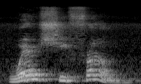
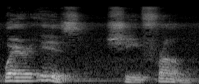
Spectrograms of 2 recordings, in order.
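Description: First: Where and is are joined into one contracted word. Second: Where and is are said as two full words. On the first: It is a casual, informal way to ask. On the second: It is a more formal way to ask.

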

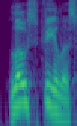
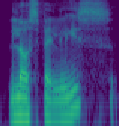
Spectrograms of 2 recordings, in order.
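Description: First: The name is said with an English pronunciation. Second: The name is said with a Spanish pronunciation. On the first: The speaker calls it wrong. "it's incorrect Spanish" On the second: The speaker calls it right. "The correct Spanish would be"

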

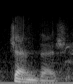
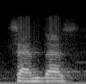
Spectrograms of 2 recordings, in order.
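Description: First: It has sh sounds in it. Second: It has only s sounds, no sh sound. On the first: This is the standard Hungarian pronunciation. "csángót magyart mondom" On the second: This is the Csángó pronunciation. "csángót magyart mondom"

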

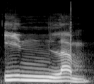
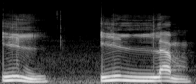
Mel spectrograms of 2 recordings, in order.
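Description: First: A distinct n is sounded before the l. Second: The n merges fully into a doubled l. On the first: The speaker calls it wrong. "Bukan in lam" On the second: The speaker calls it right. "Masuk tanpa dengung"

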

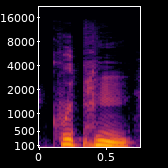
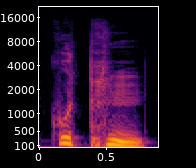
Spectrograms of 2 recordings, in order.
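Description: The two takes are said the same way.

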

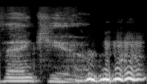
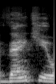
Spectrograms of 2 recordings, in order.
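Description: First: It is said in a low, suggestive tone. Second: It is said in a plain, polite tone. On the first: It carries a sexual suggestion. "it's just a change of tone of voice" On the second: It is an ordinary, polite thanks. "the same words that are civil in polite society"

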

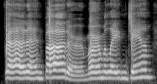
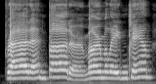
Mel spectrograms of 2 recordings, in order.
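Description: No difference in how they are said.

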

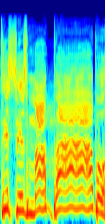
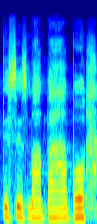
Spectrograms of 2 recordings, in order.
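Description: First: It is said with loud, breathless excitement. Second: It is said calmly and evenly.

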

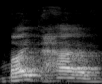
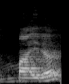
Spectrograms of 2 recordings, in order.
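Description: First: The word have is said in full. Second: Have is reduced to a short uh sound.

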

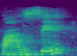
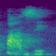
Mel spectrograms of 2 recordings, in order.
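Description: First: The word ends with a clear e vowel. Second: The word ends with an i-like vowel. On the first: This is the word said the way it is written. "em vez de falar quase" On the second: This is how the word is said in everyday speech. "no português falado, a gente fala quase"

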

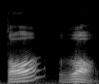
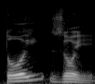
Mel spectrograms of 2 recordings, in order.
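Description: First: The letter names end in an 'aa' vowel. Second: The letter names end in an 'oi' vowel. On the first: The speaker calls it right. "সহিহ উচ্চারণ হলো তা রা" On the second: The speaker calls it wrong. "অনেকে বলে তৈ জই, এটা সহিহ উচ্চারণ নয়"

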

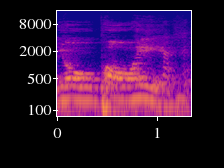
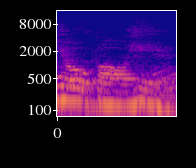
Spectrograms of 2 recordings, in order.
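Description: First: The tone is scornful and contemptuous. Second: The tone is warm and affectionate. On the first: Things are going badly between the spouses. "then that bald head becomes scornful" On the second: Everything is going well between the spouses. "Before, bald head was cute"

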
